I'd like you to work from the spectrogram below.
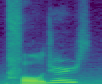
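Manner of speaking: a hesitant brand guess with a lift at the end; unsure guess. Retold or imitated. Retelling the same guess.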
